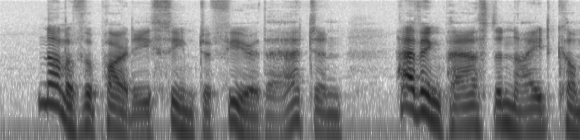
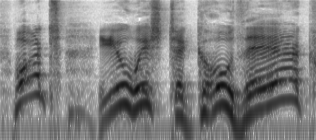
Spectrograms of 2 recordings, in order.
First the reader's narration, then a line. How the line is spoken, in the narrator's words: cried the man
